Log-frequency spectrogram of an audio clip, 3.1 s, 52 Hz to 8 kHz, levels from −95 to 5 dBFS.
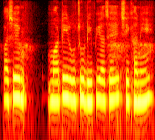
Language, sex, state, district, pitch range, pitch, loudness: Bengali, female, West Bengal, Alipurduar, 215-240 Hz, 225 Hz, -13 LUFS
